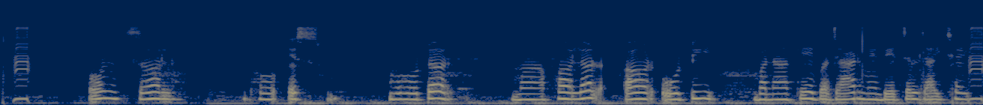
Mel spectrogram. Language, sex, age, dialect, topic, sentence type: Maithili, male, 31-35, Bajjika, agriculture, statement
